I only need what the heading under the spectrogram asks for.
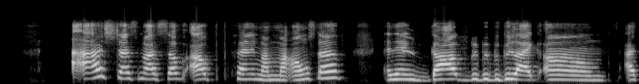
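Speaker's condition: Stuttering; repeated sounds, repeated words

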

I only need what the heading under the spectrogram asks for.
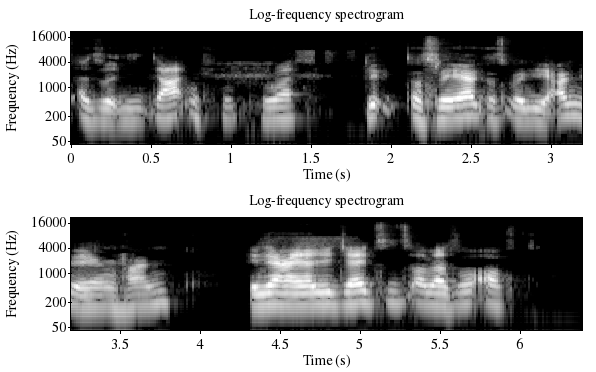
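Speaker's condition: Spinal muscular atrophy; spinal muscular atrophy since birth, physical disability, uses wheelchair

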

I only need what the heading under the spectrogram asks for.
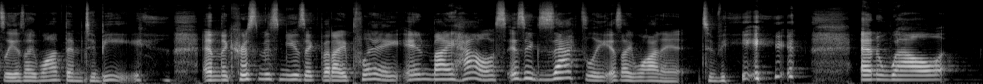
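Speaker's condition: No condition

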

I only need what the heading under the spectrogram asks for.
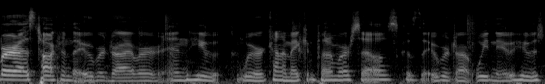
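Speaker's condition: No condition

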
